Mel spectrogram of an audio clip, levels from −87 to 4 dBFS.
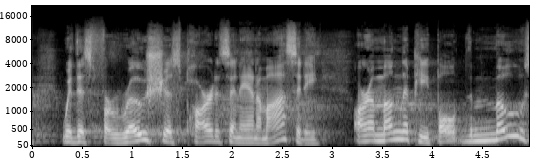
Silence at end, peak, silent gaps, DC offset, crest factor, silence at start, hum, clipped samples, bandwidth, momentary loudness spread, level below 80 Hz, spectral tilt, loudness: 0 s; 0 dBFS; none; under 0.1%; 16 dB; 0 s; none; under 0.1%; 13.5 kHz; 5 LU; -70 dBFS; -4 dB/octave; -17 LUFS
